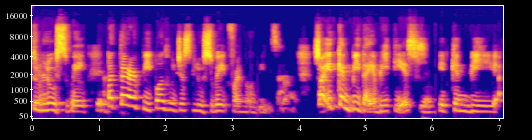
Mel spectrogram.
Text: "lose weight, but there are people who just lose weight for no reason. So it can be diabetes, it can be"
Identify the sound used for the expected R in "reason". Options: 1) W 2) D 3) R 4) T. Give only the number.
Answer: 1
